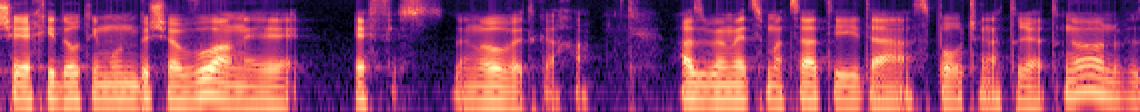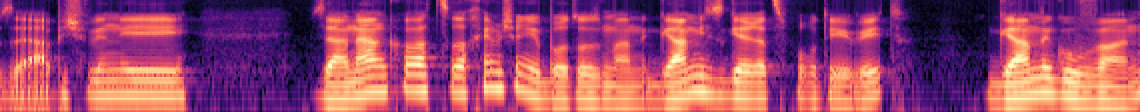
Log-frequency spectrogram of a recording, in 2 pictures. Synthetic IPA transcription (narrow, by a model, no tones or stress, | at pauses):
ʃejeχido̞timunbeʃavuae | efeszeloove̞d̥ka̰χavazbe̞ːme̞tmat͡sat̪ietʰa̰spo̞ʁtʃela̰tʁiatno̞nvezḛja̰biʃvili | zeanankoʁat͡sʁaχimʃenibeoto̞zmanɡamːis̬ɡe̞ʁet̪spo̞ʁtivit | ɡamːeɡuvan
